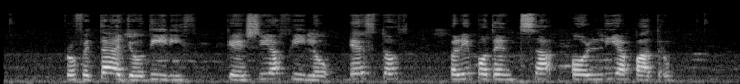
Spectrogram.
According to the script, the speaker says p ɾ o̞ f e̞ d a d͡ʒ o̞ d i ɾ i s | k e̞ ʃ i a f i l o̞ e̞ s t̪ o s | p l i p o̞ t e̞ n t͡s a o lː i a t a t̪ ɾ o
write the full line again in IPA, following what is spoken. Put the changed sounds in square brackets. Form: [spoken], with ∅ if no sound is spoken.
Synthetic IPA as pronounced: p ɾ o̞ f e̞ [t] a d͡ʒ o̞ d i ɾ i s | k e̞ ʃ i a f i l o̞ e̞ s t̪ o s | p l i p o̞ t e̞ n t͡s a o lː i a [p] a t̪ ɾ o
